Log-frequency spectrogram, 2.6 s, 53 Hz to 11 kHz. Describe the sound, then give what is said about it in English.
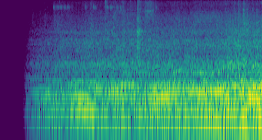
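An old number 78 bus approaches the bus stop on Druid Street, its low engine rumble starting abruptly and swelling steadily louder, with a rattly, grinding texture and no voices. “Look, the bus is coming.”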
